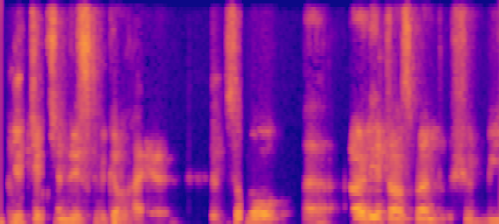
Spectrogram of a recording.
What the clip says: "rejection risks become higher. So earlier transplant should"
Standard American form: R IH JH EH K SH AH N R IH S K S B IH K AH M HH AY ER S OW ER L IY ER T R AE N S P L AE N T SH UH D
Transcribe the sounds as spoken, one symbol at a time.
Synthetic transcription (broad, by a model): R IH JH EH K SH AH N R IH S K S B IH K AH M HH AY ER S OW ER L IY ER T R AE N S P L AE N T SH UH D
